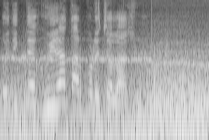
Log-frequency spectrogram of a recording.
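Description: Suzuki Gixxer SF motorcycle being ridden at speed: the engine running steadily under a heavy rush of wind on the camera's microphone.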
